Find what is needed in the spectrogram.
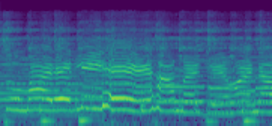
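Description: Fiji Hindi folk song: a woman's voice comes in right at the start, singing with a wavering vibrato over steady harmonium chords and a low dholak drum beat.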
